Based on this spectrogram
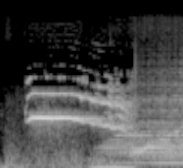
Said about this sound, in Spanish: Fue entonces cuando de la boca muy roja de la ya gigantesca aparición emergió un grito aterrador.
